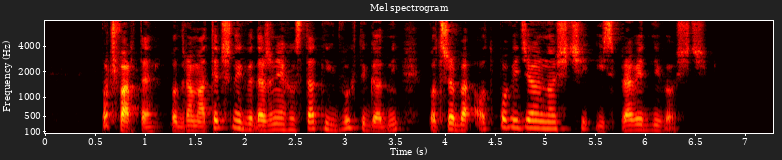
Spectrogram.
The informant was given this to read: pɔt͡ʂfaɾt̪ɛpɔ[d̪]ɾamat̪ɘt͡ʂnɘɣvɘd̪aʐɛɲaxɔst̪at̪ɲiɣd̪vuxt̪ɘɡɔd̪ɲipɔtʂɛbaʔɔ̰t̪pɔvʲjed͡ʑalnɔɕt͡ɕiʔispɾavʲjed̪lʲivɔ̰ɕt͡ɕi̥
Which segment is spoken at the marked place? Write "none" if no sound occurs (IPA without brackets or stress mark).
d̪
